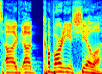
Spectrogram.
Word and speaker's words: Kvaratskhelia: Kvaratskhelia. – Yes. – Oh, my God. – I'm glad you pronounced his name. – Yeah, Kvaratskhelia.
